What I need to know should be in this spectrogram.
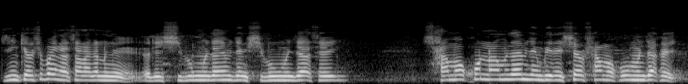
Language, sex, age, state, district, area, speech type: Bodo, male, 45-60, Assam, Chirang, rural, spontaneous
